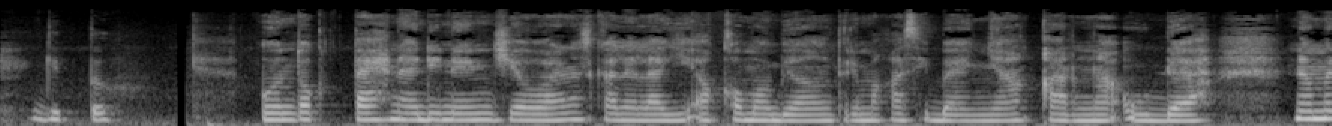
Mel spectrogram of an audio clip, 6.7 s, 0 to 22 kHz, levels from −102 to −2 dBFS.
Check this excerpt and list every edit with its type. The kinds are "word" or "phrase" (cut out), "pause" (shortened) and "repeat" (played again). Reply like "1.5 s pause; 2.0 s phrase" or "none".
1.2 s pause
